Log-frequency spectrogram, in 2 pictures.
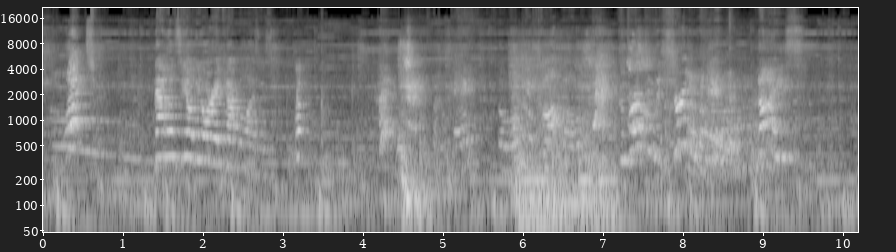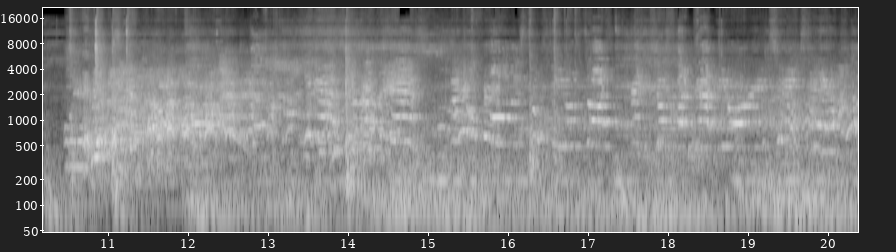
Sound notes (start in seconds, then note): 3.2 punch SFX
